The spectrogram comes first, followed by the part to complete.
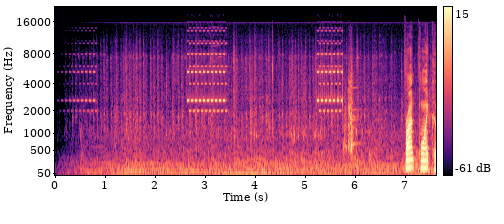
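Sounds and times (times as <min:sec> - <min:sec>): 
telephone ringing as a call is placed to an office in New York: 0:00.0 - 0:00.9, 0:02.6 - 0:03.5, 0:05.2 - 0:06.3
low hum: 0:00.1 - 0:07.6
speech: 0:07.0 - 0:07.6.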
